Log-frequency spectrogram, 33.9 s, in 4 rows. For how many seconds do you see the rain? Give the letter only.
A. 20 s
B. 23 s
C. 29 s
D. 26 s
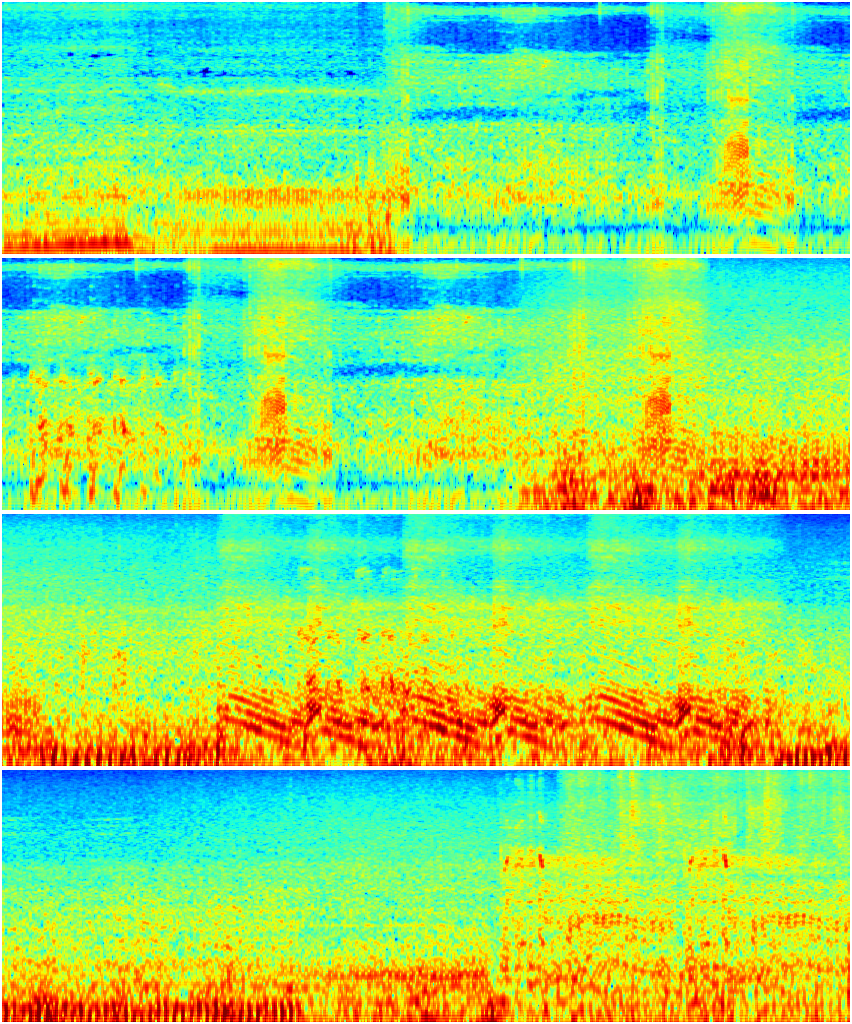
A.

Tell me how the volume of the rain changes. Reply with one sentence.
The loudness of the rain stays about the same.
